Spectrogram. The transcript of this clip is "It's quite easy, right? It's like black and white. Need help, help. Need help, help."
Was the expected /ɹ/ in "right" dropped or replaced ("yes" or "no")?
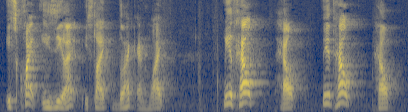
yes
